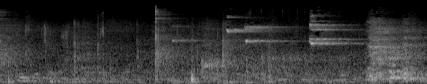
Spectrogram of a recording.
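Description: Table tennis ball clicking off bats and the table in a serve and rally, with a few short high squeaks of sports shoes on the hall floor.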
